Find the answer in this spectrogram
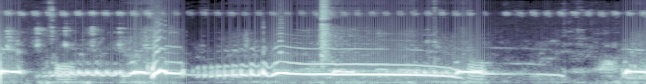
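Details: Local red-eyed dove in full voice, its call used as a lure for other doves: a burst of rapid purring notes, then a long steady coo lasting about two seconds that bends down at the finish, then a brief closing note.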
